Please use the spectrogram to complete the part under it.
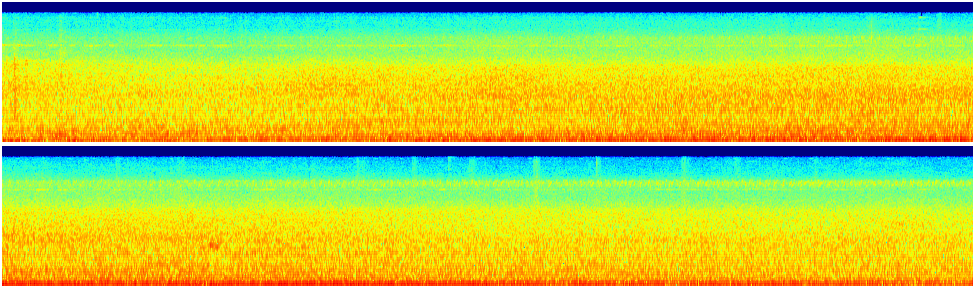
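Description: A train rumbles away along the tracks and slowly fades.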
